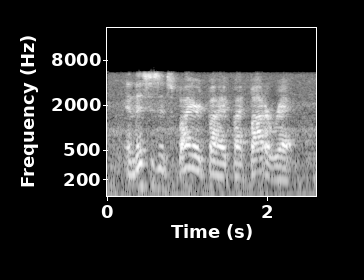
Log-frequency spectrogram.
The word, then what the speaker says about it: Bataireacht: And this is inspired by Bataireacht. It's spelled B-A-T-A-I-R-E-A-C-H-T.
